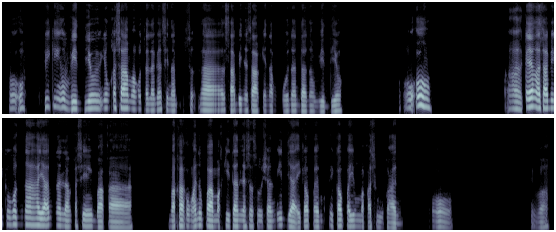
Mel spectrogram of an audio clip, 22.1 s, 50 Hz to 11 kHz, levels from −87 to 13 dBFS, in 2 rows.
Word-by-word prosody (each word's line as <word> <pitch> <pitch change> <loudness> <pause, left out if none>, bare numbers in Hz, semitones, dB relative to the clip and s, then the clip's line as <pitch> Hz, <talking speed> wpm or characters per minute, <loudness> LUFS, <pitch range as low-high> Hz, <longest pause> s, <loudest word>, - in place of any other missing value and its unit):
Oo, 170 +1 -5 0.4
speaking 205 0 -7
of 175 - -6
video, 165 +2 +1
yung 180 0 -6
kasama 175 -3 +3
ko 160 - -9
talaga 135 -2 -5
sinab 135 -4 -7 0.2
sa, - - -13
nasabi 130 -1 -1
niya 130 -1 -7
sakin 120 0 -1
na 115 - -7
kukunan 120 +1 -8
daw 120 -2 -2
ng 115 -1 -11
video. 110 +2 -5 1.2
Oo. 210 +1 +5 1.5
Ah, 165 -2 -2
kaya 205 +2 +9
nga 185 - +8
sabi 175 0 +5
ko 165 -3 -8
'wag 170 -1 0
na, 160 -2 +1
hayaan 150 0 +5
na 150 - -3
lang, 130 -2 0
kasi 135 0 -2
baka, 120 -1 0 1.2
baka 140 -2 +2
kung 135 -2 -5
ano 145 +3 0
pa 135 -2 +6
makita 130 +1 -1
nila 130 -1 -3
sa 130 0 -6
social 125 -1 -5
media, 135 -6 +1
ikaw 130 +4 -1
pa 125 0 -3 0.2
ikaw 140 0 +1
pa 130 -1 -5
'yong 130 0 -2
makasuhan 110 -4 -7 0.6
oo. 115 -4 -8 1.6
'Di - - -24
ba? 110 +1 -10
135 Hz, 135 wpm, -24 LUFS, 125-160 Hz, 1.6 s, kaya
